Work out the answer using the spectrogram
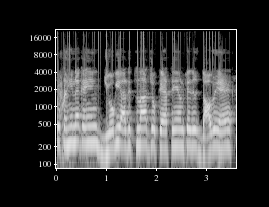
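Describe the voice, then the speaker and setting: A man's voice: high voice, steady tone, normal speed, mellow. A man working as a local news reporter, asking leading questions and leaning on stock phrases. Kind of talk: field interview.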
